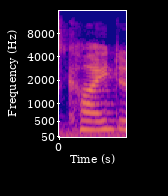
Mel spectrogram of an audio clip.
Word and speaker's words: Kind: So how do you pronounce it there? – Kind. – Kind. – Like kindergarten.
